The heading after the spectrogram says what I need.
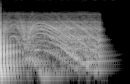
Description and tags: Sounds like an alien weapon, laser beam, etc.
Processed from some old experiments of mine involving the guiar amp modelling software Revalver III. These add some echo added for extra cheezy sci-fi effect.
Maybe they could be useful as game FX.
See pack description for more details.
